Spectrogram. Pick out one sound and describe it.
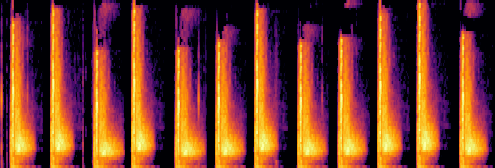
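A game character punches a training dummy with repeated quick thuds.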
